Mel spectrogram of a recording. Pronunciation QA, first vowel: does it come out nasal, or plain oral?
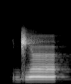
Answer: nasal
